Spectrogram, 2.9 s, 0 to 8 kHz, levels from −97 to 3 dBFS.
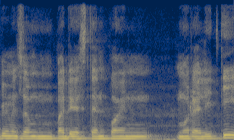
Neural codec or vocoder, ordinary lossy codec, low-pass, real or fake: codec, 16 kHz, 16 kbps, FreqCodec, smaller model; none; none; fake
